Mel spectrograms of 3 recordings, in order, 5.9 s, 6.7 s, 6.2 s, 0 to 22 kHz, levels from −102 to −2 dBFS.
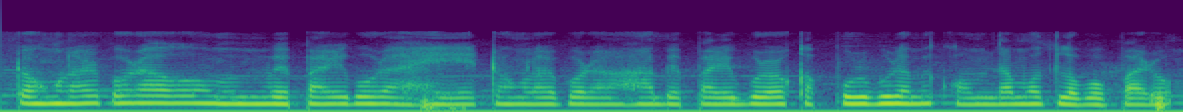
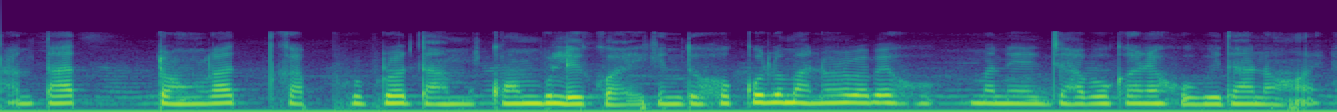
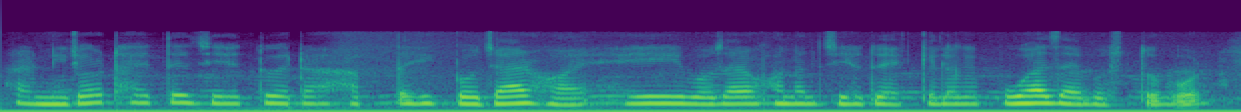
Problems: background sounds at intervals, background conversations at intervals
